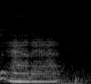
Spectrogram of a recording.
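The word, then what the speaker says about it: AT-AT: You got your Adat. And yes, it is pronounced Adat.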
